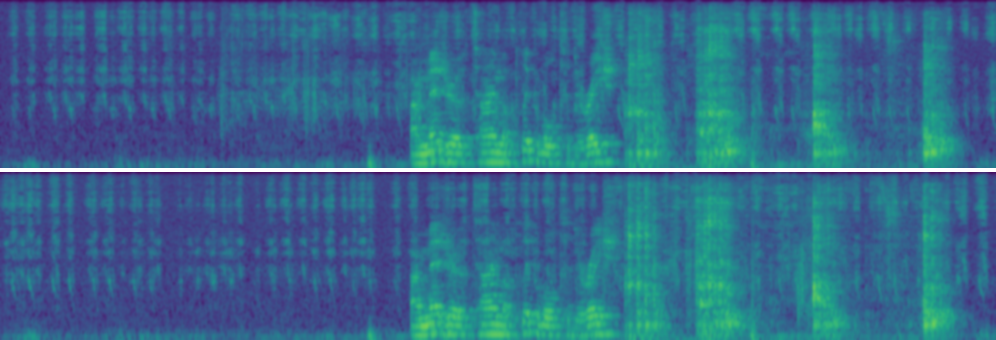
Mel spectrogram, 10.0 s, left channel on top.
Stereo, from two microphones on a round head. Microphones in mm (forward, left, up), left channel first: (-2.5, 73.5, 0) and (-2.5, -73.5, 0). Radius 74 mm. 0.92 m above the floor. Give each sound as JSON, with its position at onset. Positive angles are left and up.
{"t": 4.1, "sound": "a man speaking", "side_deg": 30, "distance_m": 2.0}
{"t": 6.2, "sound": "chewing", "side_deg": -65, "distance_m": 5.0}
